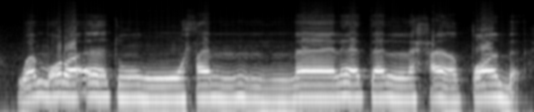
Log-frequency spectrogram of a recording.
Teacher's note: Ha di belakang, ha di mana kharajna di tengah kerongkong. Ta dia di dalam mulut, menggunakan mulut. Ta ni macam mana nak sebut dia? Tebalkan. Ta. Pangkal lidah naik.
